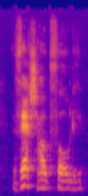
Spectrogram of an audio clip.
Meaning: clingfilm (esp. when used for wrapping food)
- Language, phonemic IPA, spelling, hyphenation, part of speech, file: Dutch, /ˈvɛrs.ɦɑu̯tˌfoː.li/, vershoudfolie, vers‧houd‧fo‧lie, noun, Nl-vershoudfolie.ogg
